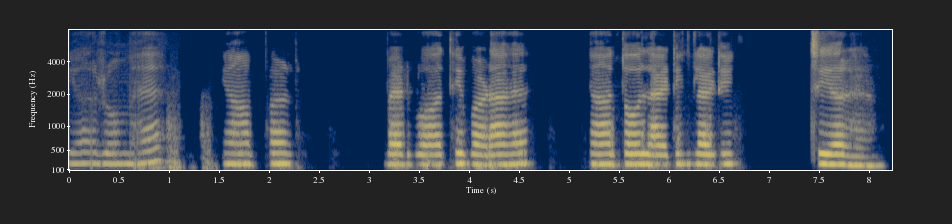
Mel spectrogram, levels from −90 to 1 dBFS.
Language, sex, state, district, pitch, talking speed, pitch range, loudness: Hindi, male, Jharkhand, Jamtara, 215 Hz, 125 wpm, 205-220 Hz, -21 LUFS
